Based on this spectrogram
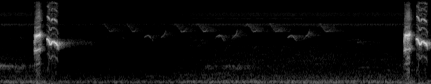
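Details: Lure song of a sooty-headed bulbul, used to rile rival bulbuls: two loud phrases about four seconds apart, each a piercing note then a bubbly falling chirp, with soft high twittering from other birds in between.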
